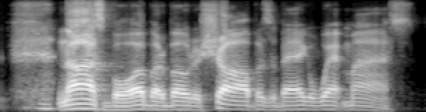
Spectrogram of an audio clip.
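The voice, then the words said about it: Put-on Southern accent. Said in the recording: “That's more Foghorn Leghorn and less Waterboy. ... The Canadian has the better southern accent.”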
